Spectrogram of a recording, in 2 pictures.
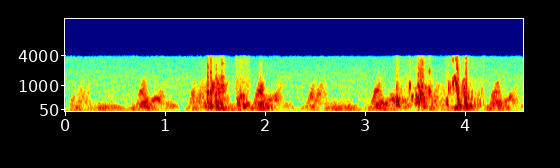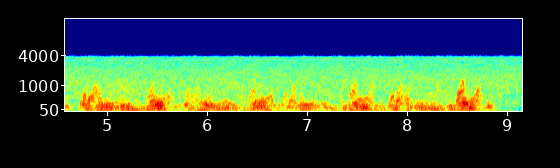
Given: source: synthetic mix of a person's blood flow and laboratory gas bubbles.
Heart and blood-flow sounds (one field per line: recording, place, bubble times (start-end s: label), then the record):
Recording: Doppler ultrasound of blood flow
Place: precordium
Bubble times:
1.33-1.65 s: bubbles
1.70-1.85 s: bubbles
3.28-3.68 s: bubbles
3.79-4.19 s: bubbles
From the record:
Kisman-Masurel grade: 223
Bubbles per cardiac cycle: several, 3 to 8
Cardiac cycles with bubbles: 10 to 50%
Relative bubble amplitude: loud (0.450 to 0.775)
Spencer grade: 2 (many but less than half of the cardiac periods contain bubble signals, singularly or in groups)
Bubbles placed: only in the low amplitude regions of the cardiac cycle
